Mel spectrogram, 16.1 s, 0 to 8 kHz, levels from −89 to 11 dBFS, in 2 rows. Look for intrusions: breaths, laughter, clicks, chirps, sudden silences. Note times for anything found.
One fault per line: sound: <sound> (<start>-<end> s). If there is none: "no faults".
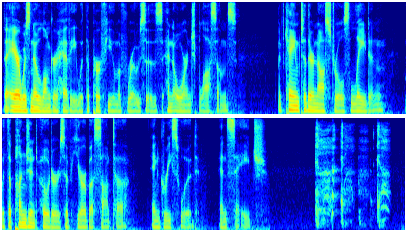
sound: cough (14.3-15.9 s)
